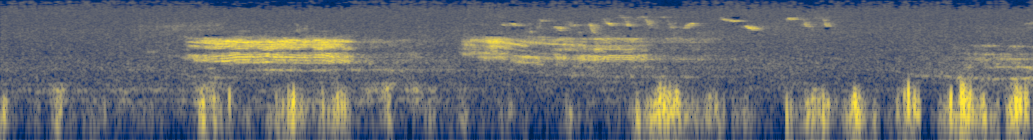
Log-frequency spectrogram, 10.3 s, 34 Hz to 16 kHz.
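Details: Red deer stag bellowing during the autumn rut of 2014: two drawn-out, harmonic-rich roars of about a second and a half each, followed by a run of short, deep grunting pulses, with faint high bird chirps above.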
